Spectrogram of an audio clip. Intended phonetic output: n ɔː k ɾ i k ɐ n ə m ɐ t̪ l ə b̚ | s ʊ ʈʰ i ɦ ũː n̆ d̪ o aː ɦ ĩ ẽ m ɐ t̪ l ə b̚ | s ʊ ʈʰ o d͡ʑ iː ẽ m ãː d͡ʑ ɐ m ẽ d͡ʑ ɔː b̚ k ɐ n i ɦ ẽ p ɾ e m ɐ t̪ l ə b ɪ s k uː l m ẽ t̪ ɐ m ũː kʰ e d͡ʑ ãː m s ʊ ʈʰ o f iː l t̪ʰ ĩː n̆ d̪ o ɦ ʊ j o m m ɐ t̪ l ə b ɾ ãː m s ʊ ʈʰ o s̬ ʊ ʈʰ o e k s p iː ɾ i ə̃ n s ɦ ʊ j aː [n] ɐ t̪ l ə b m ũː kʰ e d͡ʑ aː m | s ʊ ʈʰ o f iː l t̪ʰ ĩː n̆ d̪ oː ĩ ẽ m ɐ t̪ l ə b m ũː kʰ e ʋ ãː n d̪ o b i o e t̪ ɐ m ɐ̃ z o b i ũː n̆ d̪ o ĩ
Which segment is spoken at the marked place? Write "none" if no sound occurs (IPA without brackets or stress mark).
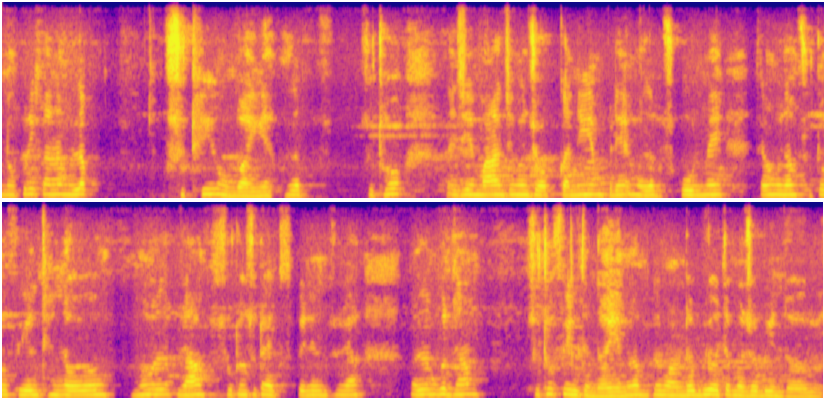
m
